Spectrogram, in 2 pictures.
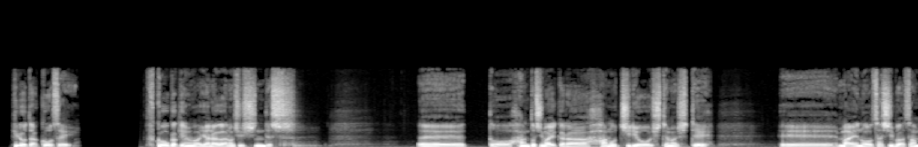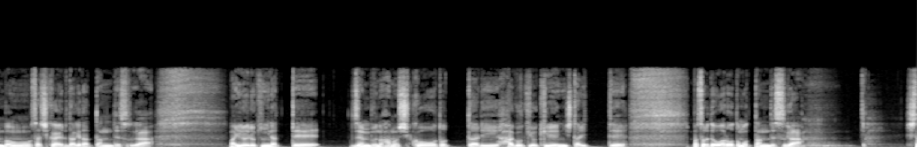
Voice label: freetalk, male voice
